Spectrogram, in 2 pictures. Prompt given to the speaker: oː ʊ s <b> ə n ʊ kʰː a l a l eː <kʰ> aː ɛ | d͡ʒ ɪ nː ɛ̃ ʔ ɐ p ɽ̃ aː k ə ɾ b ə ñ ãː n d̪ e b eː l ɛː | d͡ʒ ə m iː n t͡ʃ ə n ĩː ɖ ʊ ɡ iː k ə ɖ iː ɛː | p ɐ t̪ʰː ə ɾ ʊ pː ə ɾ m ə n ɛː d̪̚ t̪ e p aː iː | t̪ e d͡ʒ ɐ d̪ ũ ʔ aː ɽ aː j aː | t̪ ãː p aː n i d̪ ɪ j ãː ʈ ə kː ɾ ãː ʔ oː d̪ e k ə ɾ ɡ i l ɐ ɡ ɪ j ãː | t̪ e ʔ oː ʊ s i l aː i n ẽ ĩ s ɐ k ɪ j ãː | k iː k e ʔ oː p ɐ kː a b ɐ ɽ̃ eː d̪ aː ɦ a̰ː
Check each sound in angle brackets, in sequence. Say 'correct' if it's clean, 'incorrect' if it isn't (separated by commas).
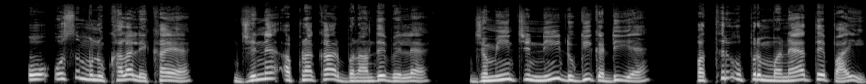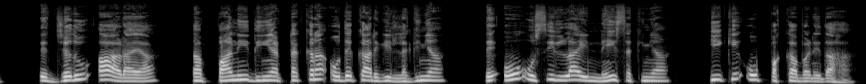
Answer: incorrect, correct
